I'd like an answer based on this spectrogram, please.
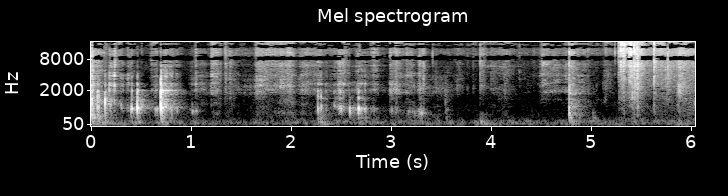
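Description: Handling of a round wooden box: several sharp wooden clicks and knocks as the lid comes off and things are set down, then near the end a short crinkling rustle of packaging.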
